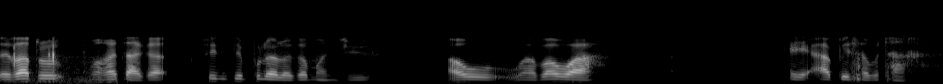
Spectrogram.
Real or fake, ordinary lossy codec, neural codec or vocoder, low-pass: fake; none; autoencoder, 48 kHz, 128 numbers a frame, DAC-VAE, trained on Japanese speech; 3.6 kHz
